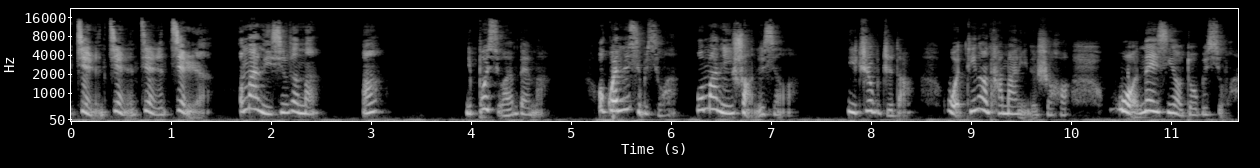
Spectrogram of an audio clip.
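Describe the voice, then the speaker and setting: Audio role-play drama: young woman playing a possessive, contemptuous teen schoolgirl with a high voice, taunting, hurling nonstop abuse. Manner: sneering, taunting, bursts into relentless shouted insults. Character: jealous, domineering teenage girl classmate, contemptuous and possessive. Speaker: voice actor.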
